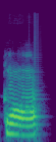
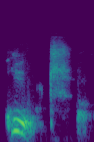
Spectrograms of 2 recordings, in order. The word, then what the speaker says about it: caught: as we pronounce c-o-t because c-a-u-t-h-t becomes court right he was caught right and this court is the same as the c c-o-u-r-t court go to court right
